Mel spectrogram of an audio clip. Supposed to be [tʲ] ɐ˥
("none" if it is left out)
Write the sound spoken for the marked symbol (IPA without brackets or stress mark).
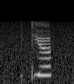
tʲ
